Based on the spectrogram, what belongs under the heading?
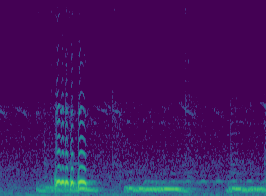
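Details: Local zebra dove, a single singing bird. One burst of rapid, pulsed coos is followed by two long, lower, smooth cooing tones with a faint higher beaded note above them.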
